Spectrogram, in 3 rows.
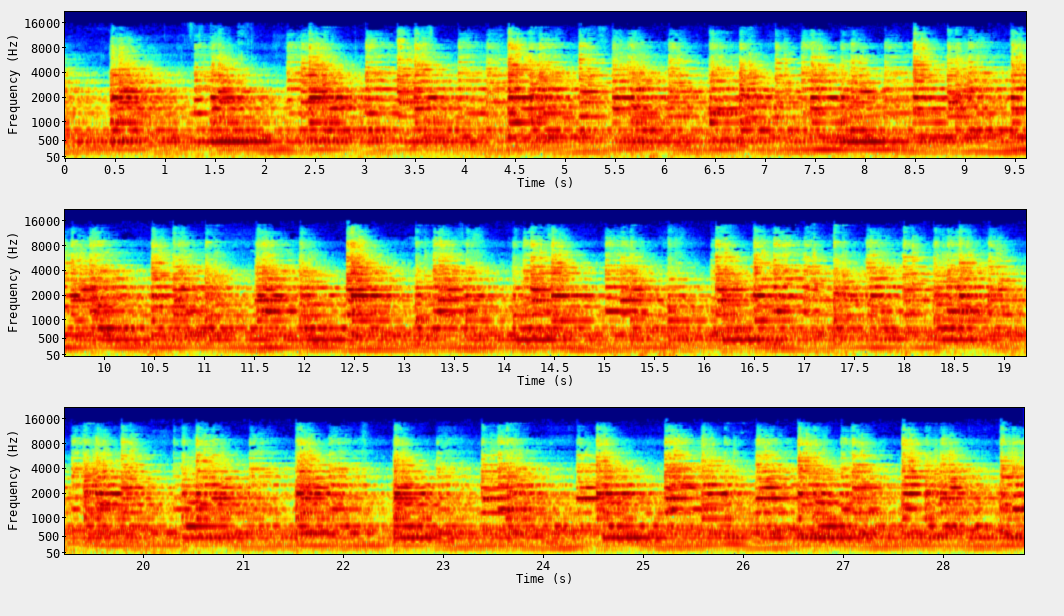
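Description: Full peal of four swinging church bells, tuned g', B (German h'), d'' and e'', which are out of tune with one another; they are Oberascher bells cast after the war, about 1,300 kg together. The strokes come several times a second and overlap without a break over a steady hum.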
